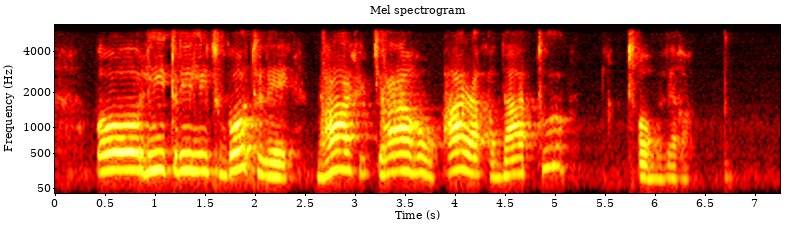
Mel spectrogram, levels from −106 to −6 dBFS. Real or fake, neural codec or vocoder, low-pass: fake; vocoder, 22.05 kHz, 80 mel bands, HiFi-GAN; 5.4 kHz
